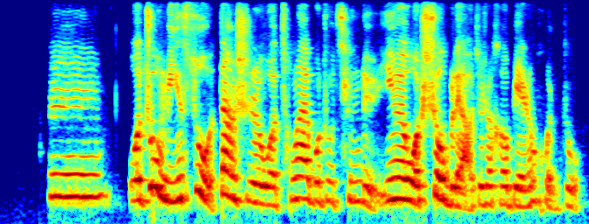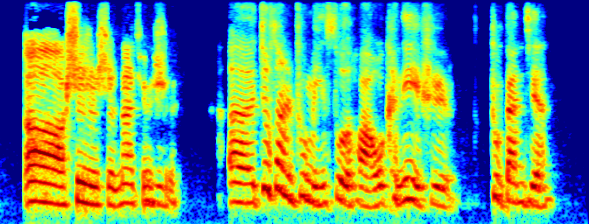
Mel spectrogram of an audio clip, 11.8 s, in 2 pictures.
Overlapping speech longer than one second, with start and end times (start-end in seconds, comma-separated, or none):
none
